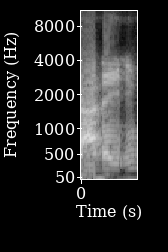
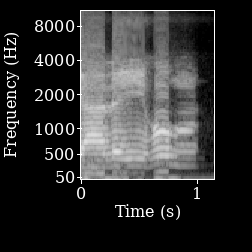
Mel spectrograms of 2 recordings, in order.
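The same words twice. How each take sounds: First: The word ends with the vowel i: alaihim. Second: The word ends with the vowel u: alaihum. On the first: This is the usual reading. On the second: This follows another recognised reading of the text.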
